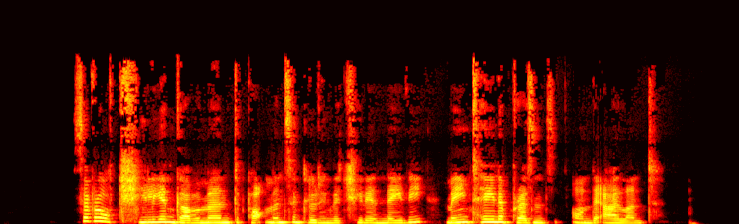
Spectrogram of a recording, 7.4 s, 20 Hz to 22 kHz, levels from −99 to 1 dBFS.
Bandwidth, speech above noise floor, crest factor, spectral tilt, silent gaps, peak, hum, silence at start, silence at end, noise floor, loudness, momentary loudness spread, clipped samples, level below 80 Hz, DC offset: 16.5 kHz; 73 dB; 16 dB; -4 dB/octave; none; -2 dBFS; none; 0.75 s; 0.85 s; -90 dBFS; -17 LUFS; 11 LU; under 0.1%; -70 dBFS; under 0.1%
